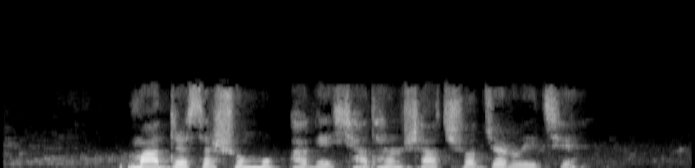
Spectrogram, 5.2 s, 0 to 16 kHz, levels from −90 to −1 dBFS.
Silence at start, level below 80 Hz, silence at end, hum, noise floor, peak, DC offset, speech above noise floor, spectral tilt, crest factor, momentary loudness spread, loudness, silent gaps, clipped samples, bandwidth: 0.9 s; -50 dBFS; 0.9 s; none; -64 dBFS; -2 dBFS; under 0.1%; 43 dB; -4.5 dB/octave; 22 dB; 13 LU; -22 LUFS; none; under 0.1%; 8.2 kHz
